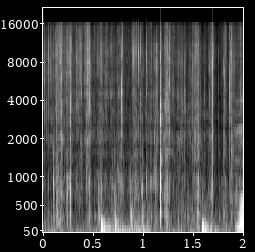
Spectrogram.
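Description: Clear plastic shrink wrap being peeled off a cardboard box, crinkling and tearing in an irregular run of sharp crackles.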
